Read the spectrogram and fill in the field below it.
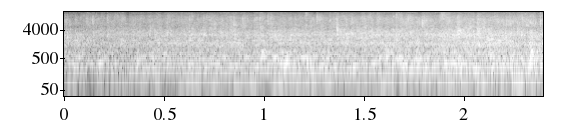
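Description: Water gushes steadily in a strong, continuous rush through high-efficiency washer hoses into a 2016 Speed Queen washing machine, like a tap running full into a basin, with no pauses or voices.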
